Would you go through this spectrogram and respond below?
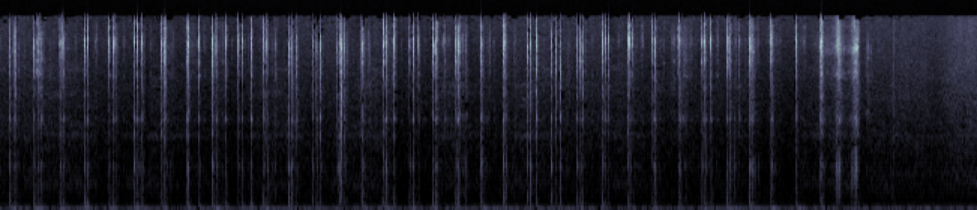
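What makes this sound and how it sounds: A small, hollow, empty clear plastic cup is held upside down and tapped on its base and sides with fingertips. About forty quick, dry, bright taps come in an uneven rhythm with almost no ring. They stop shortly before the end, leaving a soft hiss.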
